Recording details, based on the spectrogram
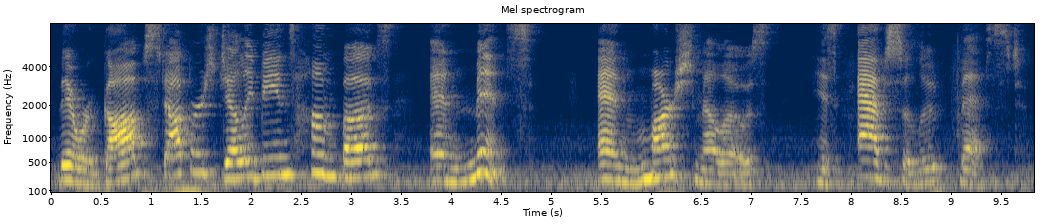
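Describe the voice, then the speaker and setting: A woman reading a picture book aloud to young children in an expressive, dramatic storytelling manner. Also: fairly high pitch, drawn-out words. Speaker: library storytime reader. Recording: roomy, distant mic with faint noise.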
